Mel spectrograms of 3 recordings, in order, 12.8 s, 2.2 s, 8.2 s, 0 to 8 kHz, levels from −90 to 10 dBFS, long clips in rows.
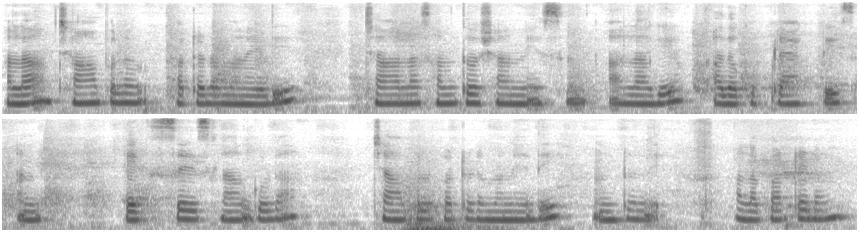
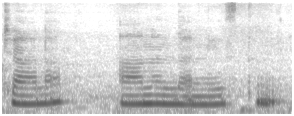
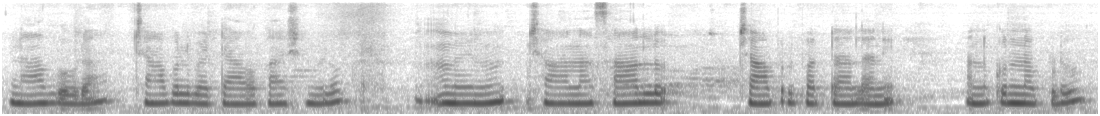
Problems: constant background noise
